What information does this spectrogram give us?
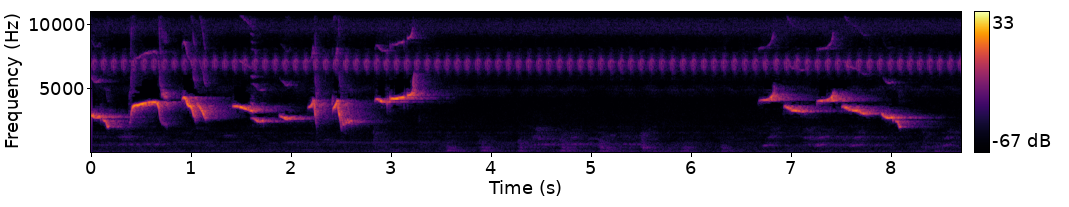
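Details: Oriental magpie-robin singing at 4 am in the morning in Sri Lanka: loud whistled phrases sliding downward, bursts for three seconds then again near the end, over a steady pulsing insect trill.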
